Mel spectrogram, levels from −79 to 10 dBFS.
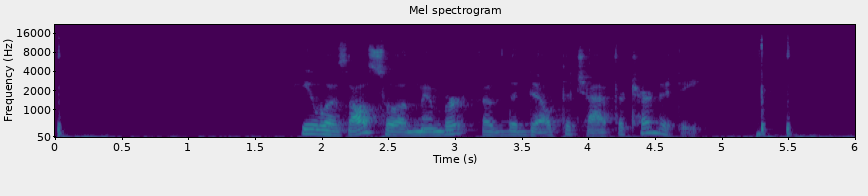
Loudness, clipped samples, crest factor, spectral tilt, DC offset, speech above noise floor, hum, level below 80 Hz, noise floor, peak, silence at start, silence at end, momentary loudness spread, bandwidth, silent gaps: -44 LUFS; under 0.1%; 20 dB; -4.5 dB/octave; under 0.1%; 25 dB; none; -68 dBFS; -69 dBFS; -26 dBFS; 0.05 s; 0 s; 16 LU; 16 kHz; none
